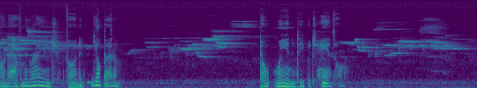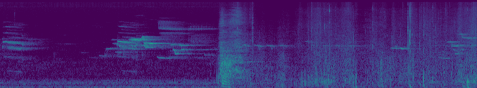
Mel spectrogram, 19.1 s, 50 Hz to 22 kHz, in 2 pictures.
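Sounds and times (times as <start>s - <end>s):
songbird singing: 0.0s - 19.0s
rustle in leaves: 14.2s - 19.0s.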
